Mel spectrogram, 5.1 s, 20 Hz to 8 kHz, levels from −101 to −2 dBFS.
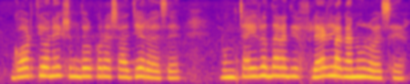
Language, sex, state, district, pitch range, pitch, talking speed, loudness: Bengali, female, Assam, Hailakandi, 260-300 Hz, 290 Hz, 140 wpm, -14 LUFS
